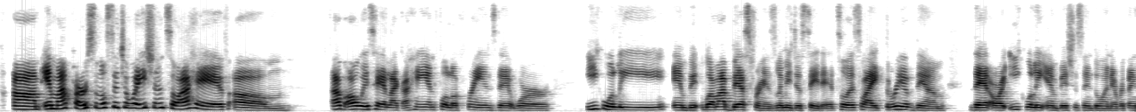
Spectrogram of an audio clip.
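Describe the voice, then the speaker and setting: A woman's fairly low voice with a New Orleans accent, bright and sharp in tone, at a moderate pace with ordinary pitch variation, on a very clean recording with a silent background. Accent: New Orleans Louisiana. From New Orleans, Louisiana. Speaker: mindset coach and author. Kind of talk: casual podcast conversation.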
